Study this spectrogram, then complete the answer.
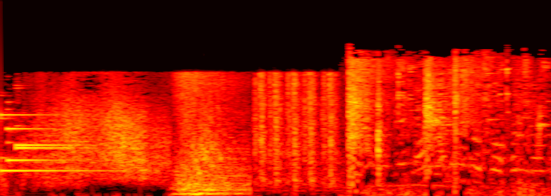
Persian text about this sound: این صدایی هم که شنیده میشه صدای مراسم انهدام بطری های نوشیدنی غیر مجازه که در کردستان پیدا شده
